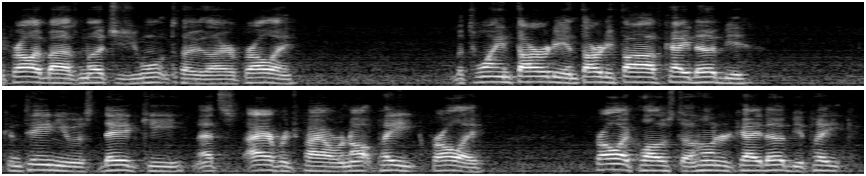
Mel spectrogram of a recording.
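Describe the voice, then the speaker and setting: A man's voice: medium pitch, fairly even intonation, normal speed. A man explaining technical things casually and carefully on a CB radio chat. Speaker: CB radio operator. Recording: CB radio chat with faint noise.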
